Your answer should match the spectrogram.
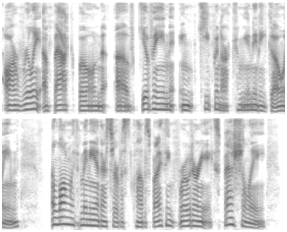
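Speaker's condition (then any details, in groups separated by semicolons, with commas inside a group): Cleft lip and palate; about 50-some years ago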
